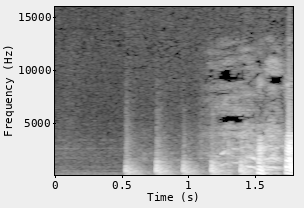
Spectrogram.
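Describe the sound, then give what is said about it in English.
A series of about seven knocks on a door after a brief silence, coming in a steady rhythm and growing louder and more insistent toward the end, with no one speaking. “So in the midst of the Norman invasion, you hear on your door.”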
